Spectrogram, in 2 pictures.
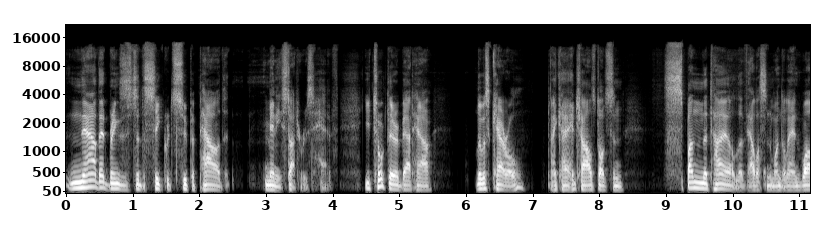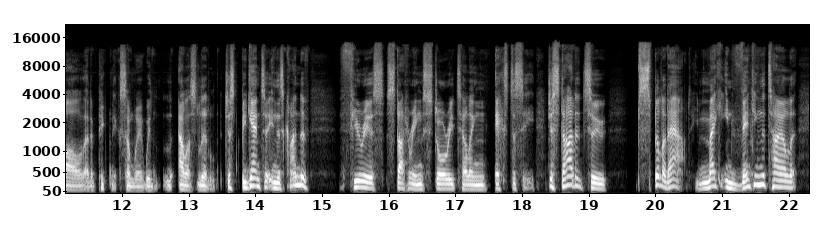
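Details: Adult man speaking; no speech disorder.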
